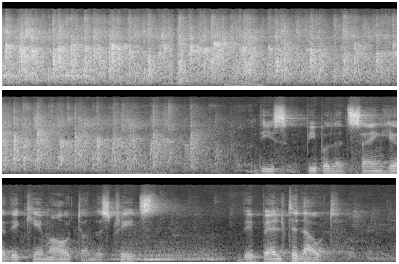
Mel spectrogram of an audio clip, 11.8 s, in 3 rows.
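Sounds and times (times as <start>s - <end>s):
audience applause: 0.0s - 6.3s
speech: 6.6s - 11.4s.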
